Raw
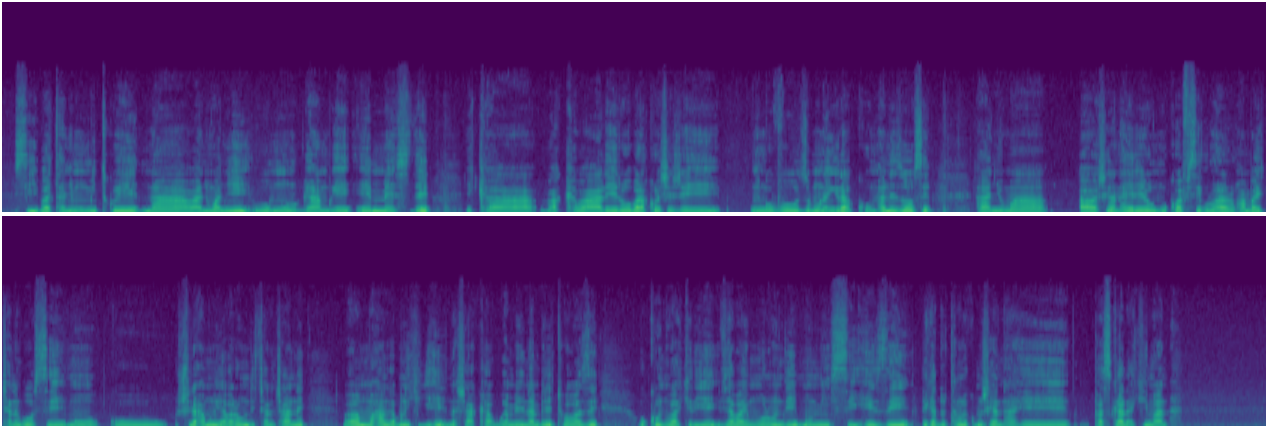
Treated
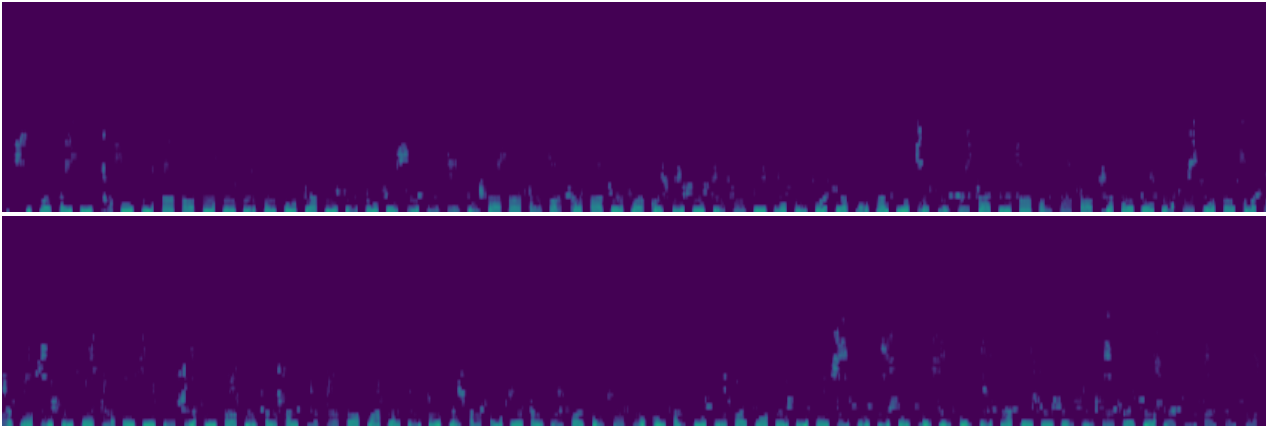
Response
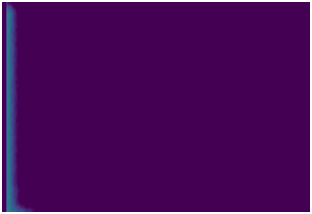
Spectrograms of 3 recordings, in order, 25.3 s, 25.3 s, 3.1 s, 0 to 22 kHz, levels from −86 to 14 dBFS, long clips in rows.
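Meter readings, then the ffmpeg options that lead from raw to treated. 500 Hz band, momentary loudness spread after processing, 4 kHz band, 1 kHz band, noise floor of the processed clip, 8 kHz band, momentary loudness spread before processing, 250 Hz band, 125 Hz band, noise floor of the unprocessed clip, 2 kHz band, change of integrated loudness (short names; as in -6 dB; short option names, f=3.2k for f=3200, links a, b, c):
-17.5 dB, 8 LU, -21.5 dB, -22.0 dB, under -85 dBFS, under -15 dB, 7 LU, -12.5 dB, -9.5 dB, -56 dBFS, -24.5 dB, -13.5 dB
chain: -filter_complex "[0:a]asoftclip=type=tanh:threshold=-19.5dB,highshelf=f=4.4k:g=6,acompressor=threshold=-41dB:ratio=4,asplit=2[a][b];[b]aecho=0:1:1139:0.0708[c];[a][c]amix=inputs=2:normalize=0,afftfilt=real='re*gte(hypot(re,im),0.0158)':imag='im*gte(hypot(re,im),0.0158)':win_size=1024:overlap=0.75,agate=range=-26dB:threshold=-59dB:ratio=16:detection=peak,acrossover=split=320[d][e];[e]acompressor=threshold=-47dB:ratio=6[f];[d][f]amix=inputs=2:normalize=0,tiltshelf=f=860:g=4,aecho=1:1:7:0.58,asplit=2[g][h];[h]asplit=4[i][j][k][l];[i]adelay=496,afreqshift=-69,volume=-19.5dB[m];[j]adelay=992,afreqshift=-138,volume=-25dB[n];[k]adelay=1488,afreqshift=-207,volume=-30.5dB[o];[l]adelay=1984,afreqshift=-276,volume=-36dB[p];[m][n][o][p]amix=inputs=4:normalize=0[q];[g][q]amix=inputs=2:normalize=0,afftfilt=real='re*gt(sin(2*PI*4.9*pts/sr)*(1-2*mod(floor(b*sr/1024/1800),2)),0)':imag='im*gt(sin(2*PI*4.9*pts/sr)*(1-2*mod(floor(b*sr/1024/1800),2)),0)':win_size=1024:overlap=0.75,volume=3.5dB"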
